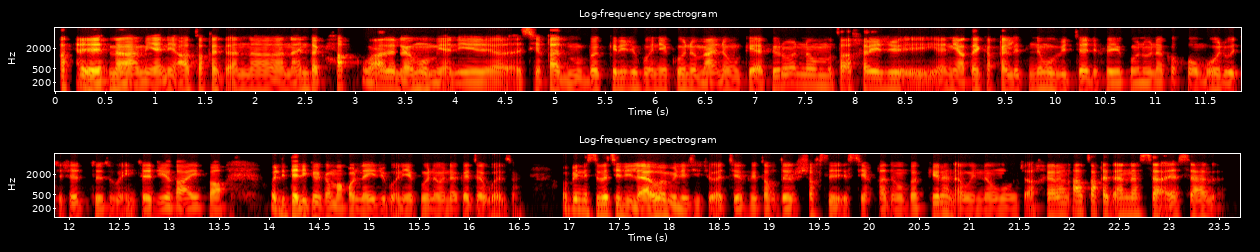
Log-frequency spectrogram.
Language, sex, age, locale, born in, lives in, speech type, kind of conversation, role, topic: Arabic, male, 20-24, ar-MA, Morocco, France, conversation, unstructured, none, إنت بتفضّل تصحى بدري ولا تسهر لوقت متأخر؟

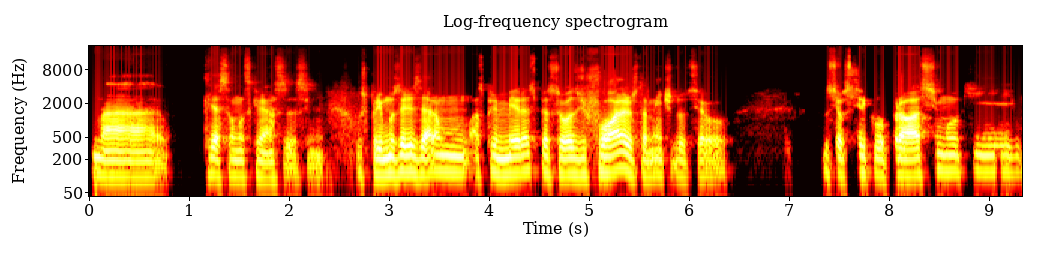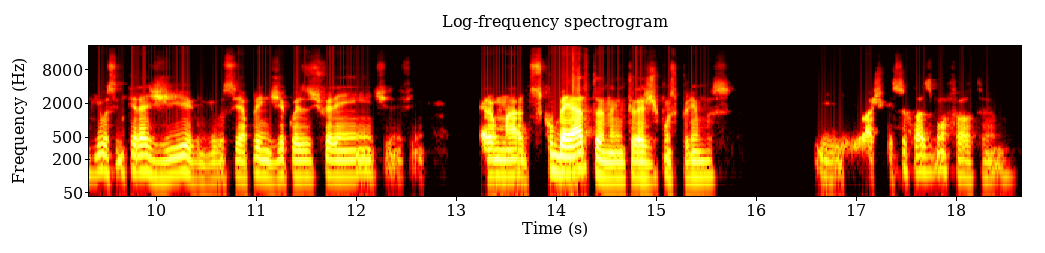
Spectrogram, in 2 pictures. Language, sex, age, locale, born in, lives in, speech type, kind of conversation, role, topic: Portuguese, male, 40-44, pt-BR, Brazil, Germany, conversation, unstructured, none, Qual é a tradição cultural que mais te faz feliz?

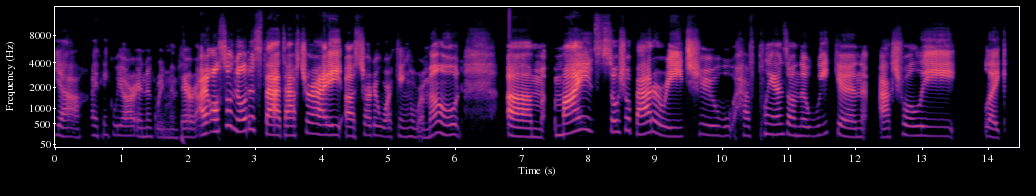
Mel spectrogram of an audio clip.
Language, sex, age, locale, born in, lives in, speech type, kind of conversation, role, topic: English, female, 45-49, en-US, United States, United States, conversation, unstructured, none, Which work setup—remote, hybrid, or on-site—fits you best, and how does it shape your day and relationships?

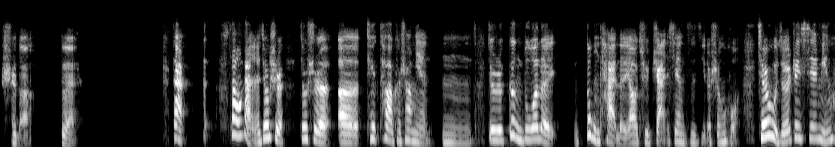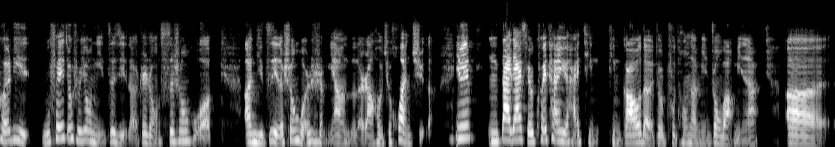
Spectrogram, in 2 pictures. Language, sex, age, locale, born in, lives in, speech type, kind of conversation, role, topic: Chinese, female, 20-24, zh-CN, United States, United States, conversation, unstructured, none, 你觉得社交媒体会影响你的自我认同吗？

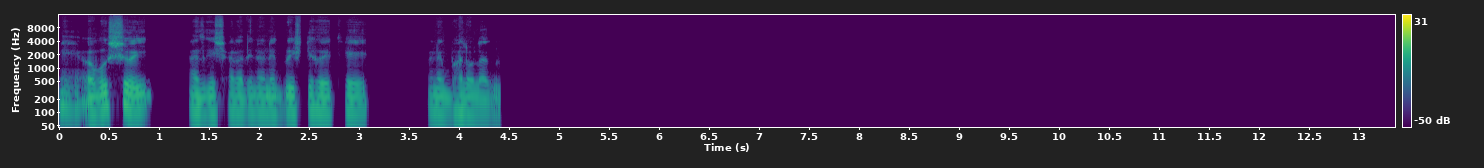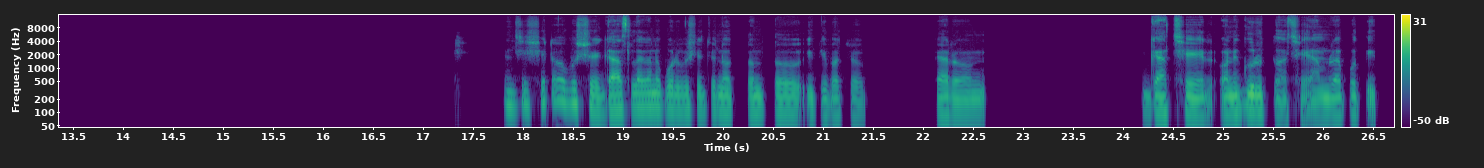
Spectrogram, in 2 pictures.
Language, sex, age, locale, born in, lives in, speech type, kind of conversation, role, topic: Bengali, male, 25-29, bn-BD, Bangladesh, Bangladesh, conversation, unstructured, none, গাছ লাগানো কেন আমাদের জন্য জরুরি?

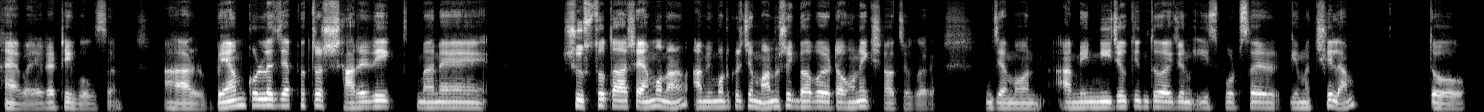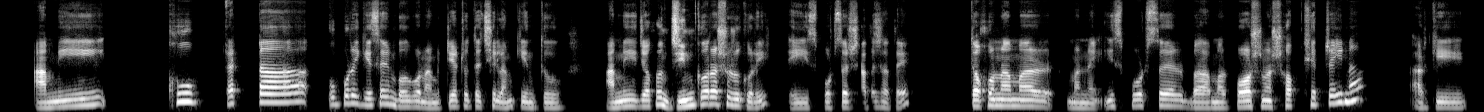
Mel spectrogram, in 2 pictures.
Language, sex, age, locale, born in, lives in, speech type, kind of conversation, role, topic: Bengali, male, 20-24, bn-BD, Bangladesh, Bangladesh, conversation, unstructured, none, কীভাবে ব্যায়ামকে দৈনন্দিন জীবনের নিয়মিত অংশ করে তোলা যায়?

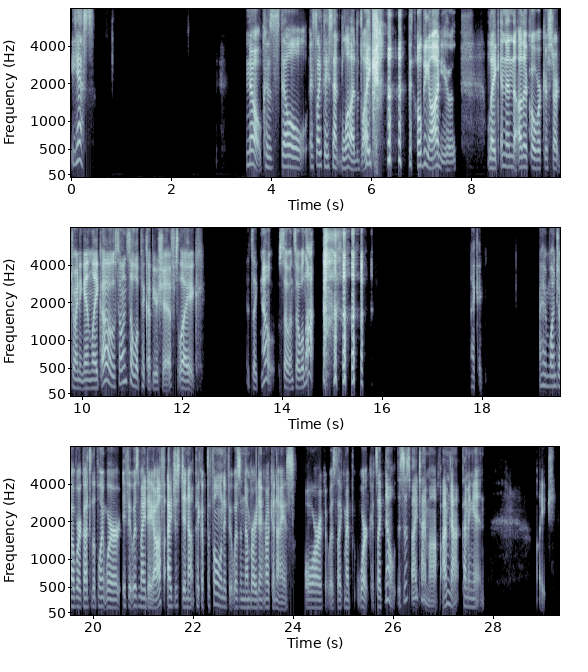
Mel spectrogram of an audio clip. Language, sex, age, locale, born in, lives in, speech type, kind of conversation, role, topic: English, female, 30-34, en-US, United States, United States, conversation, podcast, guest, What habits or boundaries help you maintain a healthy balance between work and personal life?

